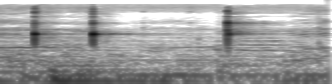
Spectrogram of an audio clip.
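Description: Three sharp wooden knocks with a short ringing tone, the second about a third of a second after the first and the third nearly a second later, from wooden kubb throwing sticks. A low rumble of wind on the microphone runs underneath.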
